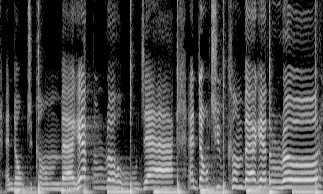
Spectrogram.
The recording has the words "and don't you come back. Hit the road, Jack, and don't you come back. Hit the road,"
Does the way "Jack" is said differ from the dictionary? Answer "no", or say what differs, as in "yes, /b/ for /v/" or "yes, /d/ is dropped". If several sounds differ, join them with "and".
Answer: no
